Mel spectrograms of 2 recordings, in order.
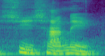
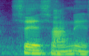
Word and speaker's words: sesane: Di dalam pedalangan sering diucapkan tan tedas tapak paluning pandhe sisane gurindo. Nah, sebenarnya bukan sisane ya. Sesane, seso itu kekuatannya.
